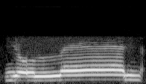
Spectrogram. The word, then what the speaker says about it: Yoline: So it's Yoline.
